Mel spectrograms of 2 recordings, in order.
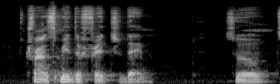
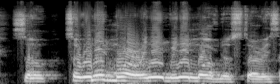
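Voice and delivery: louder, higher, pressing the point; emphatic; 5 semitones higher, 7 dB louder than usual. Real, not acted. Guest urges the host for more stories, louder and higher. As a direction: insist we need more of them.

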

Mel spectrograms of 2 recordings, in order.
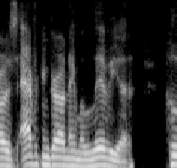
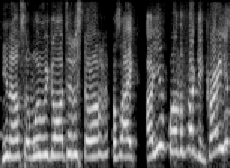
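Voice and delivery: high, heated retold outburst; mock-furious high rant; exasperated rant; 12 semitones higher than usual. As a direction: vent it like you're fed up. Retelling angry refusal to girl.

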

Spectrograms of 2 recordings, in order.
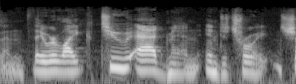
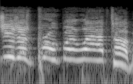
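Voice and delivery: very high mock outrage; hammed-up, pitched-up indignation; outraged contestant; 13 semitones higher than usual. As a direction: wail in protest as the wronged contestant.

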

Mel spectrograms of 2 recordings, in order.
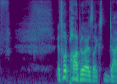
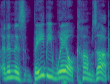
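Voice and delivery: normal talking voice

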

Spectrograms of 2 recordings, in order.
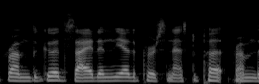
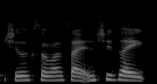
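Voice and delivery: ordinary talk

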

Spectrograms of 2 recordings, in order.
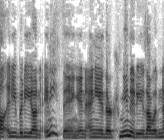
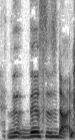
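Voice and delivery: laughing decree. Retold or imitated. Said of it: "I was like".

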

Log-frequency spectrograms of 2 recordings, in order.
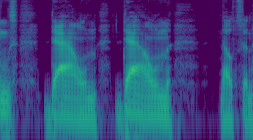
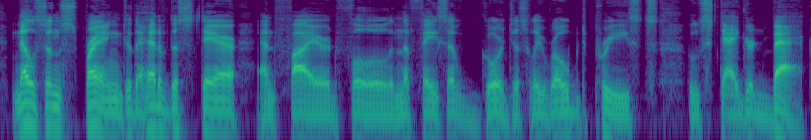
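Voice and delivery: usual speaking voice

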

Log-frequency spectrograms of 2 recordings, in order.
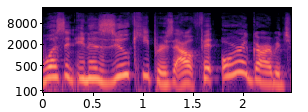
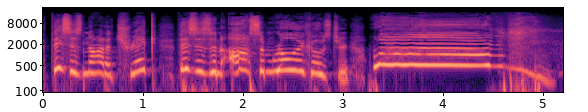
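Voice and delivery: roller coaster thrill. Acted. Animals riding the coaster, high thrilled whoa. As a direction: scream with joy on the drop.

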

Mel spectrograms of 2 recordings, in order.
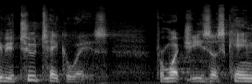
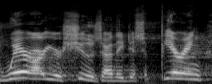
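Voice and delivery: higher-pitched, mock-incredulous interrogation; exasperated dad; 6 semitones higher, 4 dB louder than usual. Dad grilling his daughter about lost shoes, acted exasperation.

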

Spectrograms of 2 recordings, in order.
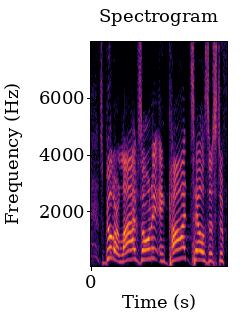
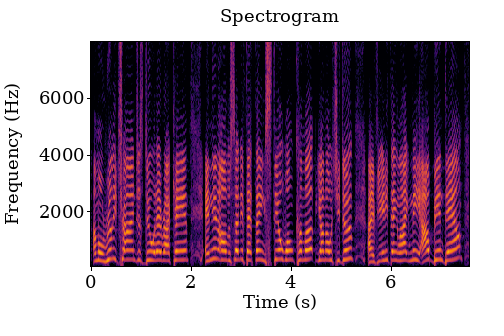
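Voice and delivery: ordinary talk

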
